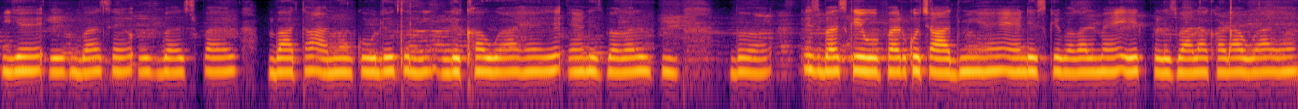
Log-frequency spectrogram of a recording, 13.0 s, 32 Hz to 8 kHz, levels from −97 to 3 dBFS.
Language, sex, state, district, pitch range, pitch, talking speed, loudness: Hindi, female, Bihar, Gopalganj, 210-220 Hz, 215 Hz, 150 wpm, -17 LUFS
